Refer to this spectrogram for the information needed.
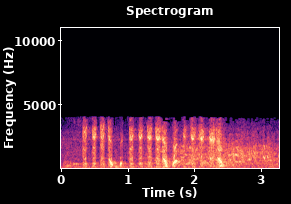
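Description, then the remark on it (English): A human voice imitates the wild chattering of jungle monkeys: a quick, steady string of high, yelping syllables with a few rising squeals, fairly loud, lasting about three seconds. “The wild chattering of the monkeys.”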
